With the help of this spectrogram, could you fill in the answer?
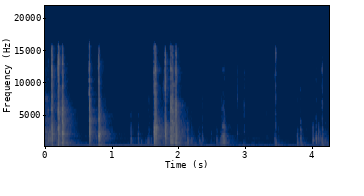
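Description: Fingertips with long red nails from both hands type on a vintage beige IBM mechanical keyboard with plastic keycaps. About fourteen quiet, bright, sharp clicks come in uneven bursts, each dying away almost at once. A faint low steady hum sits underneath.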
